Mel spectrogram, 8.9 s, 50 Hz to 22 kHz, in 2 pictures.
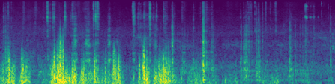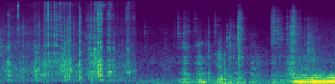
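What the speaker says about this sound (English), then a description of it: "So now I'm going to be tightening up the union." Metal clicks and ratcheting scrapes come from a wrench tightening a union fitting on steel brake tubing on a 1998 Chevy Tracker, in short irregular bursts close by.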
